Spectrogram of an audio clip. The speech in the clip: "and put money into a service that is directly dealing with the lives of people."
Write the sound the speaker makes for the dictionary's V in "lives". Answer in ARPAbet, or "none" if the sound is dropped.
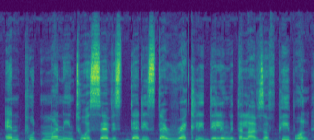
V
